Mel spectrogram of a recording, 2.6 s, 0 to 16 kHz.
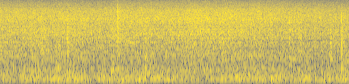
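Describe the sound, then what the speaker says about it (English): Chopped peppers and onions sauté in a pan, a loud, steady, close sizzle that holds evenly throughout with no voices. "I'm going to saute those down for about 3 minutes"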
